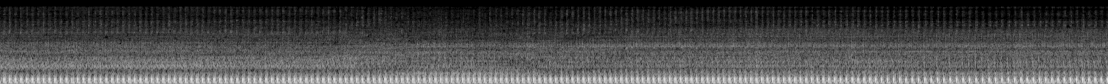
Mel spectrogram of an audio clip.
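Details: Water pump engine (alkon) that had been losing ignition suddenly, now levelled with the yellow low-oil sensor wire unplugged (oil confirmed present): small single-cylinder holds a steady, even putter with no stumbling or cutting out; runs normally.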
